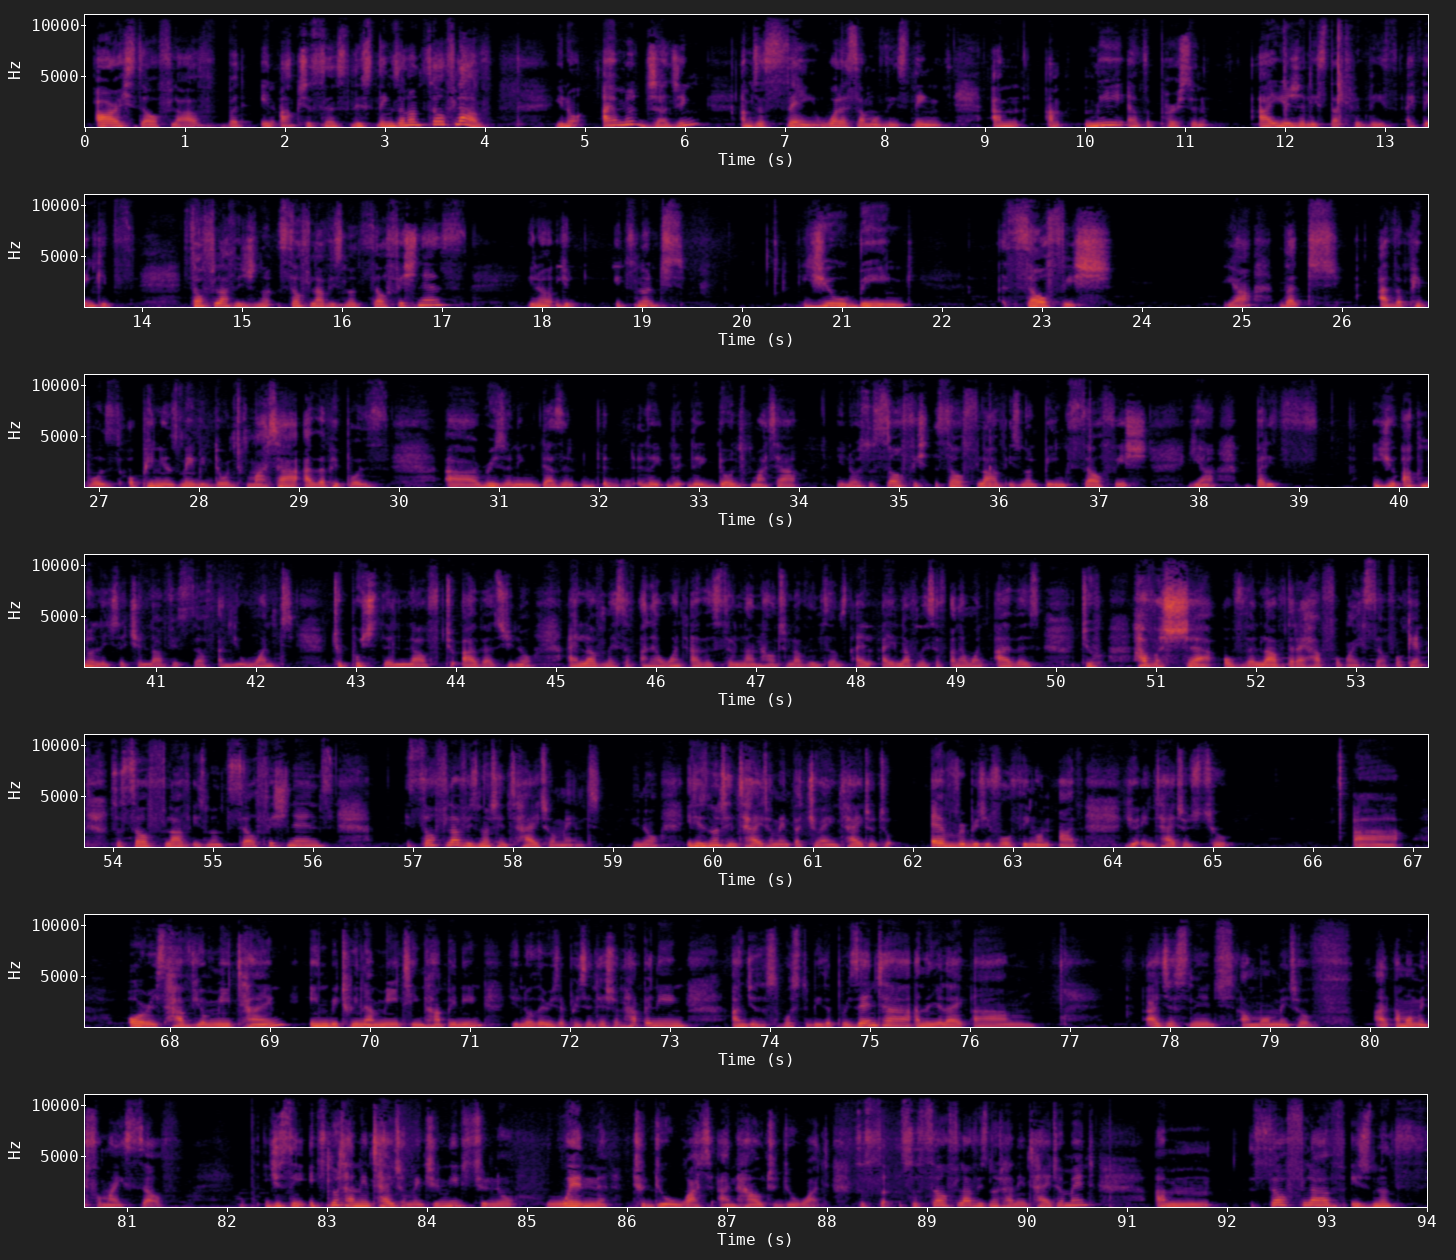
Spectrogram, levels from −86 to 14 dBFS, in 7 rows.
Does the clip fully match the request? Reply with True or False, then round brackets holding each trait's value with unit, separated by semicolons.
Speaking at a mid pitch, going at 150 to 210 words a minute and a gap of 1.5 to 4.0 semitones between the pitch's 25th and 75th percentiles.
True (175 Hz; 155 wpm; 3.6 semitones)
